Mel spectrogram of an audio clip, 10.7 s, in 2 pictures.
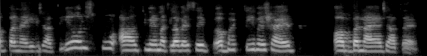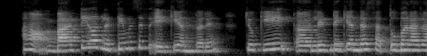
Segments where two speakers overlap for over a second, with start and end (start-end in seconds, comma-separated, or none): none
